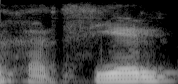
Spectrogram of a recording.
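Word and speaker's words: Haziel: Y después vamos con el noveno ángel que se llama Jaciel, que significa Dios de la misericordia. Jaciel, y se escribe Hazil, para la gente que quiera buscarlo, es el ángel Jaciel.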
